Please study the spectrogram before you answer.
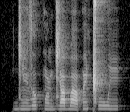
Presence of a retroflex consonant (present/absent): present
